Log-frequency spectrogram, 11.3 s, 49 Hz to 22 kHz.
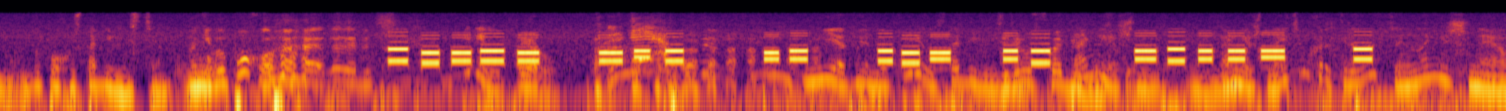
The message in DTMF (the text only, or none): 61454 405 78 517 82 86880 9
